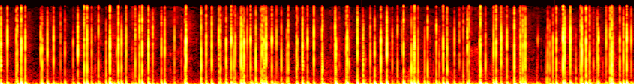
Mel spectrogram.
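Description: Long pink nails tap and scratch a flat, transparent clear vinyl (PVC) makeup bag with a daisy print and a zipper, lying on fluffy fabric. A rapid, continuous stream of short, dry clicks and crinkly scratches runs throughout, with a low thump under each tap and a bright crackly edge.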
